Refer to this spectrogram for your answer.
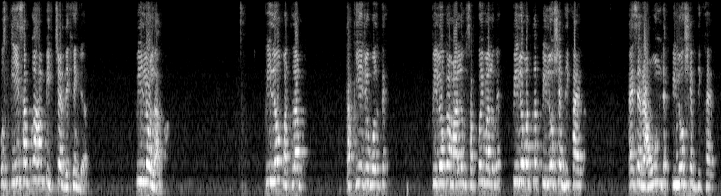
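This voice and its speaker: A man's voice: very high-pitched, unhurried, pauses often, slight background noise, poor audio. A male teacher giving a lecture who repeats key points, quizzes the class and coaxes students to speak up.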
